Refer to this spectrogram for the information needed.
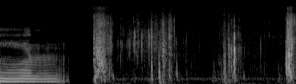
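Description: A brief voiced tone, then a short pause, followed by several crunchy footsteps at an uneven pace, fairly loud.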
